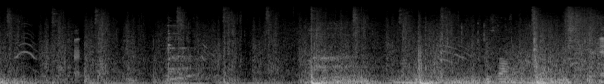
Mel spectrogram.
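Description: Game spells whoosh and crackle with bursts of magic impacts.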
